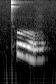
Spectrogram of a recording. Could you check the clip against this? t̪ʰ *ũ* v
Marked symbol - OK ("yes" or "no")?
no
